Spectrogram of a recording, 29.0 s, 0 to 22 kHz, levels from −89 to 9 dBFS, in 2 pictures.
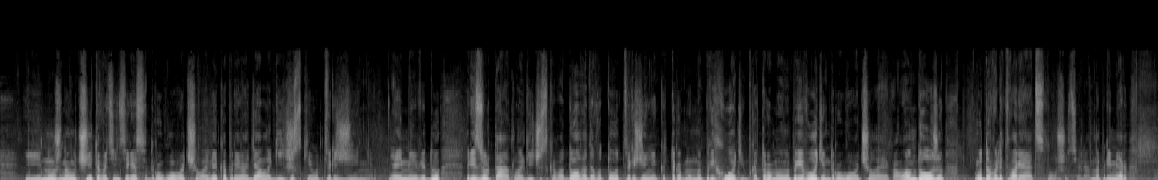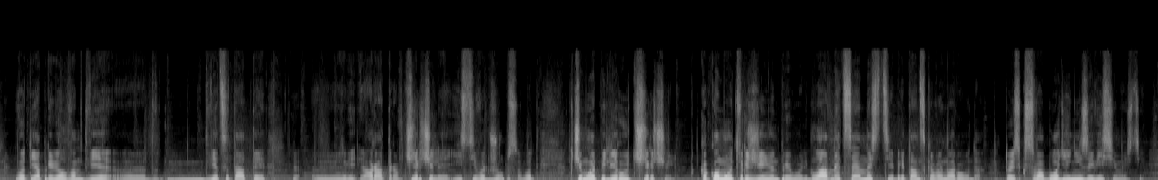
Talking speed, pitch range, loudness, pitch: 140 wpm, 130-165 Hz, -22 LUFS, 150 Hz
